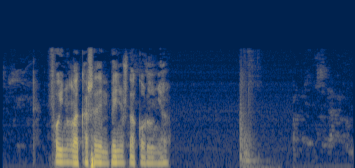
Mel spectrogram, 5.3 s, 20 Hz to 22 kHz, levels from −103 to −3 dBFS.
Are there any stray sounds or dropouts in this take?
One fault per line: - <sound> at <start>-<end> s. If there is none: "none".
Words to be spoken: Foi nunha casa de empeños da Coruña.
- thud at 3.6-4.2 s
